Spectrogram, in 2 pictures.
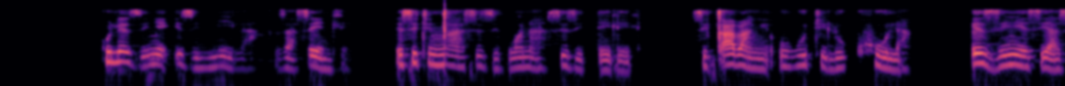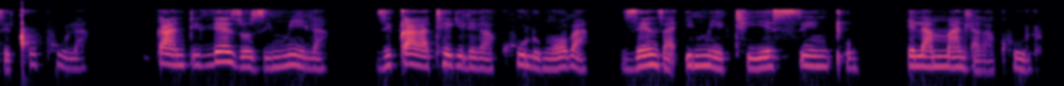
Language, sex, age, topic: North Ndebele, male, 36-49, health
